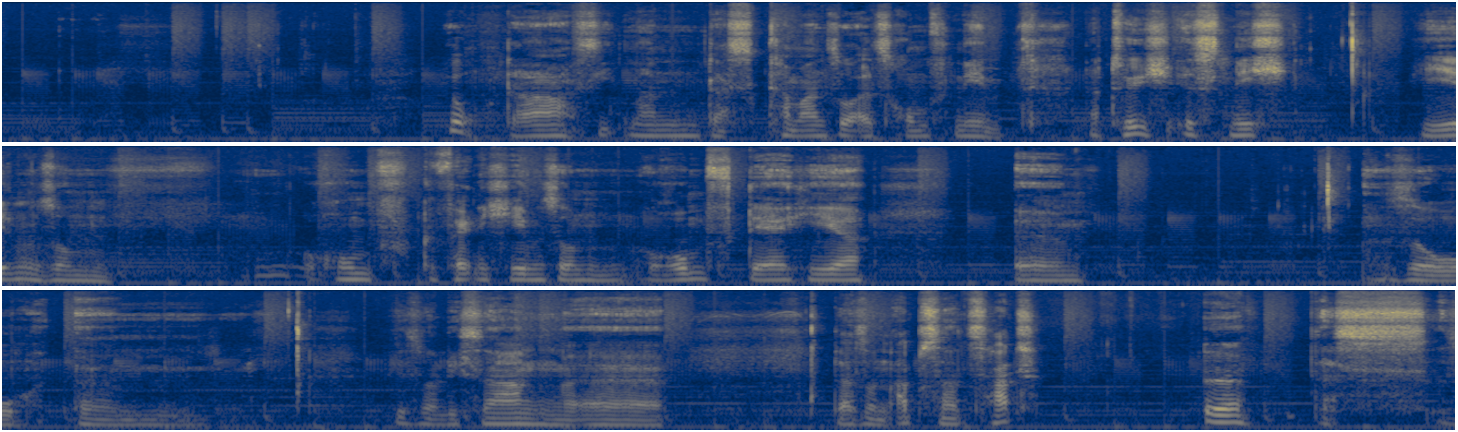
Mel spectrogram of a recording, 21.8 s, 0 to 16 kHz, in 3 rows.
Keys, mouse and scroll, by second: 3.0-4.2 drag, 4.2-7.5 middle drag, 9.2-12.7 middle drag, 18.5 middle click.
